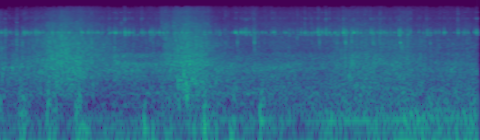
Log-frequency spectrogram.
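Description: Wind blowing across an action camera's microphone, a steady rush with a low rumble that swells twice in the first three seconds.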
